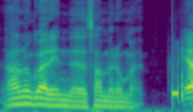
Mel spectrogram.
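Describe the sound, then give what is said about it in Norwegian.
A man speaks Norwegian in a thin, narrow-band voice while talking on the telephone, with a brief click partway through and another short burst of speech at the end. “Sånn høres det ut når jeg prater i telefonen.”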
